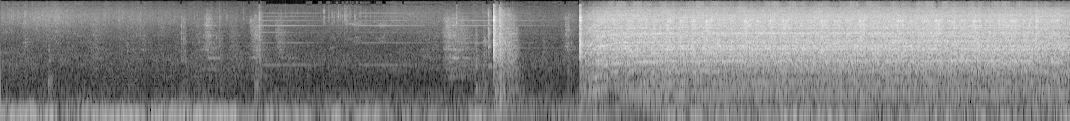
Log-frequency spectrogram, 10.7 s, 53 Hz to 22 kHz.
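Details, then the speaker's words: 2005 Porsche Boxster S 987 with 50-something thousand miles, cranked with the spark plugs out to check for rod knock. The starter spins it freely with an even, steady whirring churn and no knocking beats. Normal cranking, no knock. "Guys, did you see anything? Because I saw nothing, and I didn't hear any like rod knock noises."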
